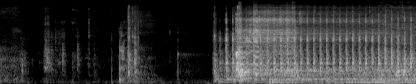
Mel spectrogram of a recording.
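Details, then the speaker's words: Leyland Princess Woodall Nicholson Kirklees limousine, transverse six-cylinder E-series HL with twin carburetors and 3-speed automatic, at startup. Ticking, then the engine fires with a fast, loud rattling tick over the idle, about four a second, from a very noisy fuel pump, not engine knock; it then quietens. "The noisiest fuel pump known to man, but there we go, that's quietened down. The knock isn't the engine itself."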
